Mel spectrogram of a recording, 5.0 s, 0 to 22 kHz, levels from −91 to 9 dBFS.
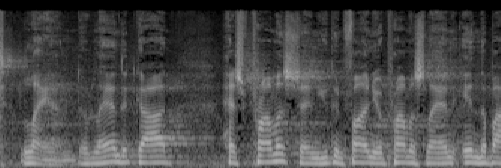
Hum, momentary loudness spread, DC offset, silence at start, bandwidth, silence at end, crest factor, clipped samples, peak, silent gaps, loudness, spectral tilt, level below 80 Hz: none; 9 LU; under 0.1%; 0 s; 17 kHz; 0 s; 18 dB; under 0.1%; -8 dBFS; none; -26 LUFS; -4.5 dB/octave; -56 dBFS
